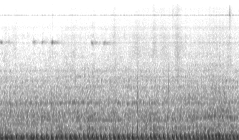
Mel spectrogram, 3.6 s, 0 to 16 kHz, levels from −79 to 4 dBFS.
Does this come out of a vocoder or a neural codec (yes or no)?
yes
